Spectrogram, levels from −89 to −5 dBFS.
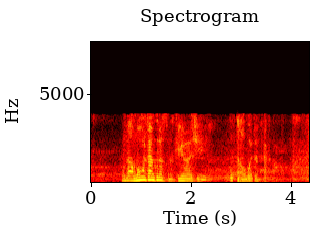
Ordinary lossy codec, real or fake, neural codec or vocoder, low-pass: AAC, 16 kbps; fake; codec, 16 kHz, 1.1 kbps, Voila-Tokenizer; 7.2 kHz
